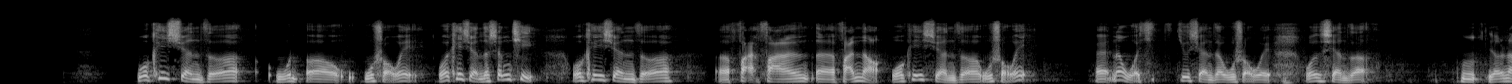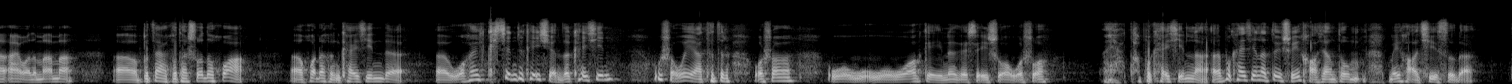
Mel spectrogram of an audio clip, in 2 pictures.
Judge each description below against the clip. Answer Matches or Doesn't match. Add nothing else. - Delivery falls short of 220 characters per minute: Doesn't match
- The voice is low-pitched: Doesn't match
